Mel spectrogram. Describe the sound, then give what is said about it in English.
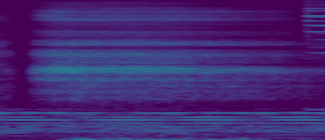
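A slow exhale through the nostrils with the mouth closed and a constricted, ocean-like sound in the back of the throat, a steady, soft hiss that lasts about two seconds without a break. “we're going to do it with our mouth closed, so we're still exhaling through the nostrils, but we're going to have that sound in the back of the throat, and it's going to sound like this.”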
